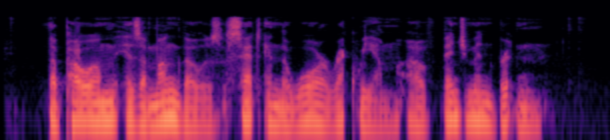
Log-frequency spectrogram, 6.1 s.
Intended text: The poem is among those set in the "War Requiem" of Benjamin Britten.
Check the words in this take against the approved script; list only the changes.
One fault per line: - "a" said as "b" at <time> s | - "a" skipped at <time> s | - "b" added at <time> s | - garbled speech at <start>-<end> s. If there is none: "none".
none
